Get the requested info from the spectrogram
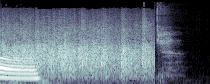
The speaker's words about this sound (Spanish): Eh, aplauso, aplauso.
